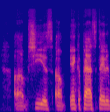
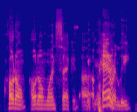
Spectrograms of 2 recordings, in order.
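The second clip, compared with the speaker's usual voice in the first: ordinary talk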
